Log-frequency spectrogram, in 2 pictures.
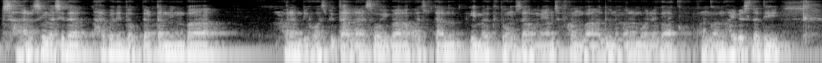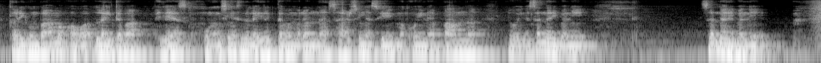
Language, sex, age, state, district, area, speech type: Manipuri, male, 30-45, Manipur, Thoubal, rural, spontaneous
